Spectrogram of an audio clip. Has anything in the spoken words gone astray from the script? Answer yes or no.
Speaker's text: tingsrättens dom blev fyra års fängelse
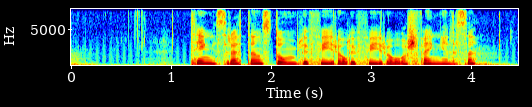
yes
